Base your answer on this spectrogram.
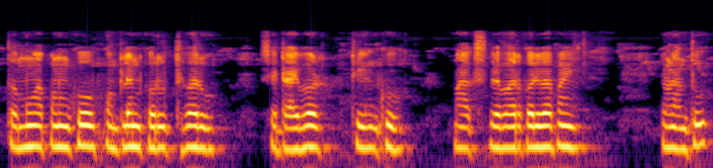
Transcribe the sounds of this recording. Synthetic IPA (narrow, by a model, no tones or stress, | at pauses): t̪ɔmũapɔɽ̃ɔŋkukɔmplenʈkɔɾut̪ʰibaɾu | seɖɾajbʱɔɾt̪iŋku | maksbjɔbɔɦaɾɔkɔɾibapaĩ | d͡ʒɔɽ̃ant̪u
